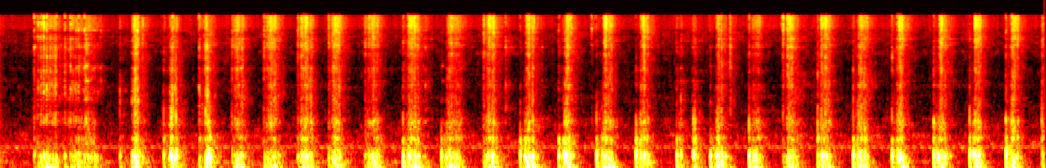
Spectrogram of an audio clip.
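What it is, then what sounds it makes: Ice block scraped with a fork. A metal fork's tines scrape a solid block of colored ice sitting in a white ceramic bowl with some melt water, shaving off its frost. After one longer opening scrape, about thirty short, rasping strokes follow at a steady, rhythmic pace of roughly three per second. Each stroke is dull and low-pitched with little brightness, over a faint constant hum.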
